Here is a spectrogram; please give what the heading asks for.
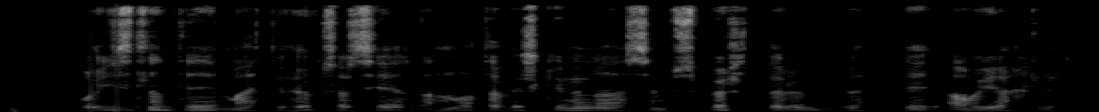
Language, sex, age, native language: Icelandic, male, 40-49, Icelandic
